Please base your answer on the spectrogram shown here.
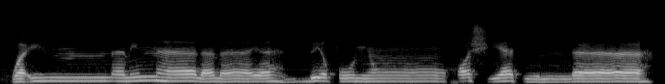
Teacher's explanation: وإن منها لما يهبط من خشية الله، يبقى كل اندرج ما عدا الإمام أبو جعفر. هنقرأ بقى بالإخفاء بغنة للإمام أبو جعفر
